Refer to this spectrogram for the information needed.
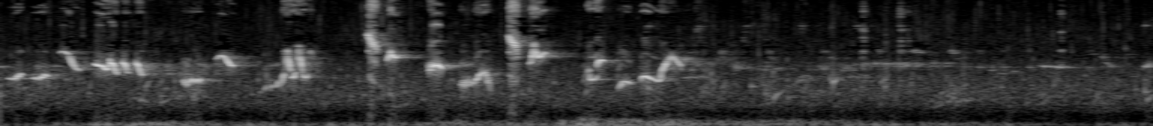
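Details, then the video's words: White-rumped shama song from a training recording for songbirds: loud, varied whistled phrases that rise and fall, with sharp upslurred notes and rapid short bursts, fading into softer notes near the end. "Masteran murai"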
